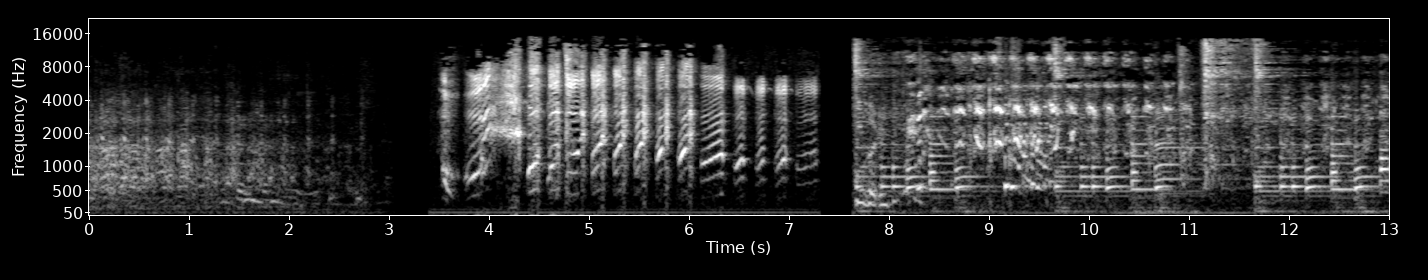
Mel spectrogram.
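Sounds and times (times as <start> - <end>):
high-pitched rapid laugh: 3.5 - 7.3, 8.1 - 13.0
laughter sound effect: 7.9 - 13.0.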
